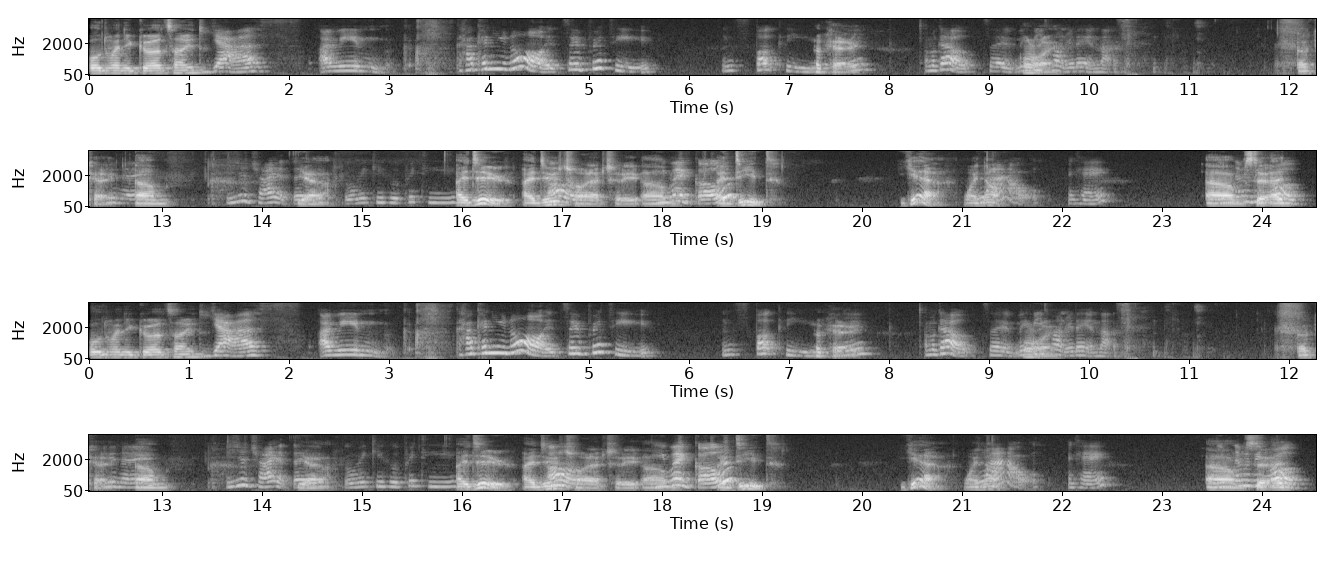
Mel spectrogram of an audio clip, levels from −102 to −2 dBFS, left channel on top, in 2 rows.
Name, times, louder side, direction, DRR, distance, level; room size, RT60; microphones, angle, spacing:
voice 1, 0.0-1.2 7.3-7.7 9.3-9.7 12.1-13.1 13.4-13.7 14.3-14.7 15.9-18.1 18.5-19.0 20.4-21.4 23.4-24.3, left 2 dB, 90° left, 1.1 m, -21 dB
voice 2, 1.1-1.8 2.3-5.6 6.3-7.7 8.3-10.5 11.0-11.1 11.9-12.9 13.6-16.0 16.8-17.2 17.9-18.7 21.1-21.7 22.1-22.5 23.5-24.3, right 1 dB, 35° right, 1.8 m, -27 dB
9.2 x 4.7 x 3.5 m
head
